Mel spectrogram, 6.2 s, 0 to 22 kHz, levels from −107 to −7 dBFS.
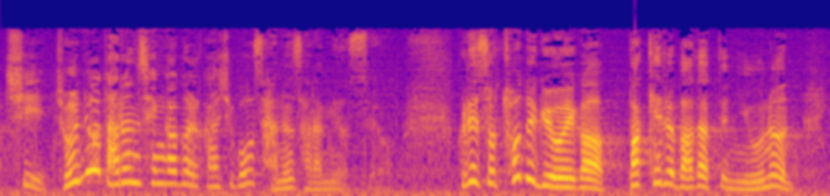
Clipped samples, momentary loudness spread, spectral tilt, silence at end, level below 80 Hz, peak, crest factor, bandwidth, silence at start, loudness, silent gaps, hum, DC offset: under 0.1%; 17 LU; -4.5 dB/octave; 0.05 s; -46 dBFS; 0 dBFS; 22 dB; 12 kHz; 0.05 s; -20 LUFS; none; none; under 0.1%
